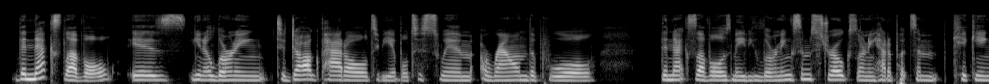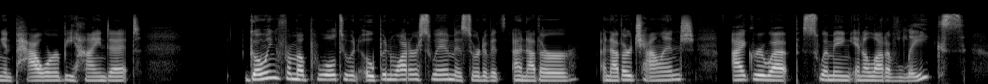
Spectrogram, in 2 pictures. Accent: Utah, United States; I grew up in Utah

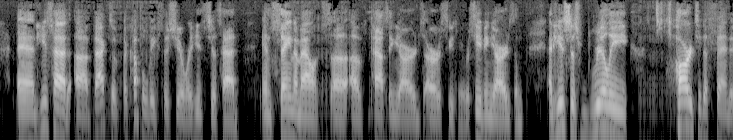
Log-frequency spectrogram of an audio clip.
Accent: Atlanta, Georgia, United States; as a kid growing up in Atlanta, I mean, I grew up in the 90s here in Atlanta

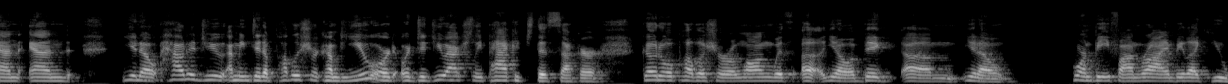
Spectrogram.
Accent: Long Island, New York, United States; also born or lived in Brooklyn Heights; I'm from Long Island originally

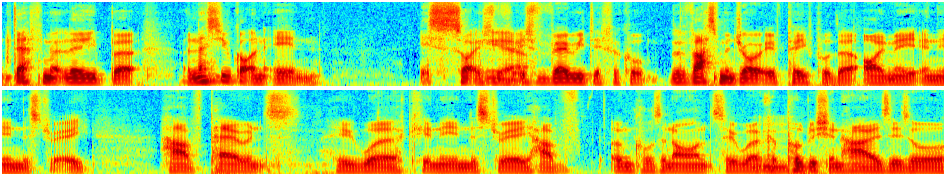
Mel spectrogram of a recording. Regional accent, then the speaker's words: Wolverhampton, West Midlands, United Kingdom; moved away as an adult; also born or lived in London; I'm from Wolverhampton, from Purton, and I went down to university in London.

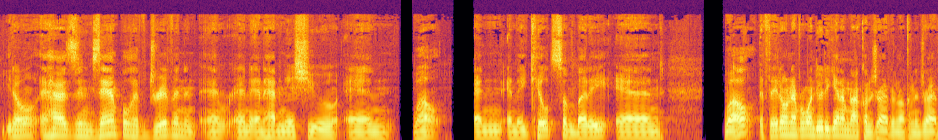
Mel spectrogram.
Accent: United States; I'm American.

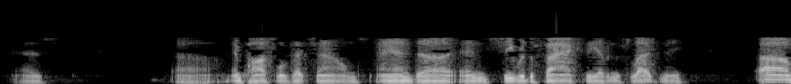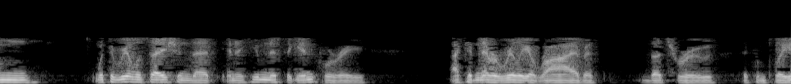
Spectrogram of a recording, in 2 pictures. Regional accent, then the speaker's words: Birmingham, Alabama, United States; Well, I'm born and raised in Birmingham, Alabama. Kind of a diverse background, not your typical Southern Deep South background.

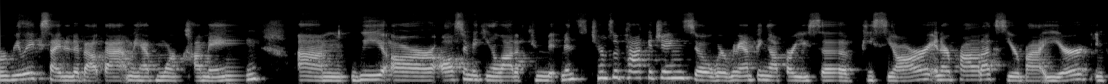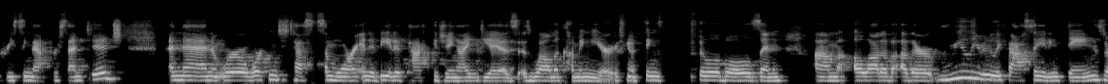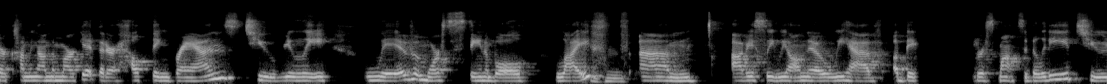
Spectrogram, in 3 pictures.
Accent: New York City, New York, United States; moved away; That's my hometown too

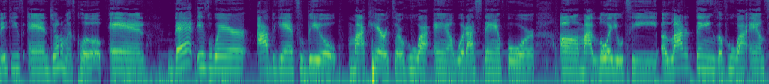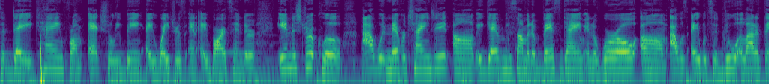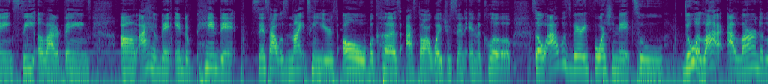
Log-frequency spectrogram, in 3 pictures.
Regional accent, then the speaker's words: Atlanta, Georgia, United States; also born or lived in Queens, New York; I moved to Atlanta when I was about 2 or 3 years old, I want to say. And I have been here ever since. I grew up off Northside Drive

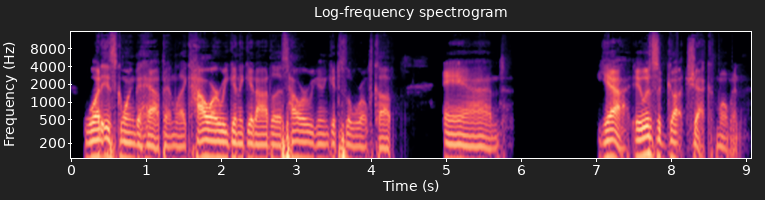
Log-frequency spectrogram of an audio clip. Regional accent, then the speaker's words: United States; as an American

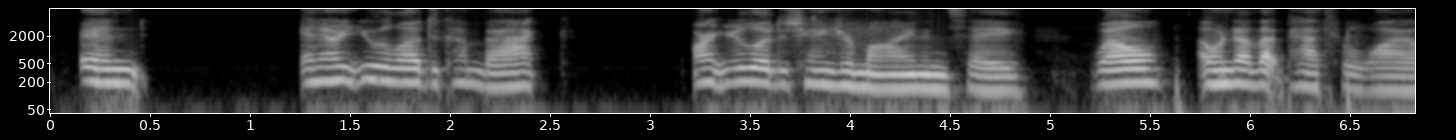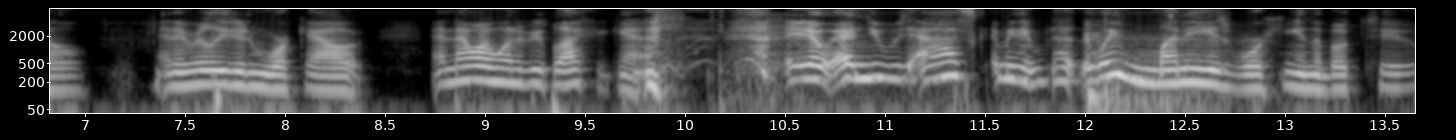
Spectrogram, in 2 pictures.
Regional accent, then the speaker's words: United States; I'm an American

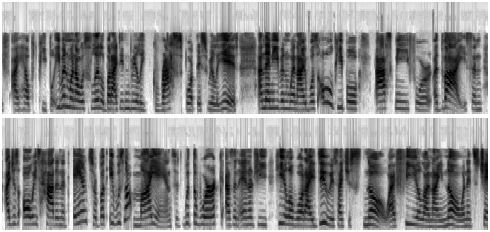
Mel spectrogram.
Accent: Switzerland; moved away as an adult; now in United States; I grew up in Switzerland, was born and grew up and raised in Switzerland.

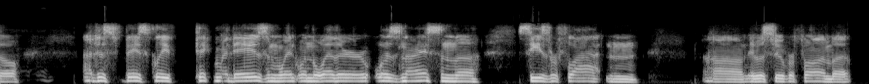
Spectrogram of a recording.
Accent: Huntington Beach, California, United States; moved away as an adult; now in San Luis Obispo, United States; I did grow up in Southern California. I grew up in Huntington Beach, went to Huntington Beach High.

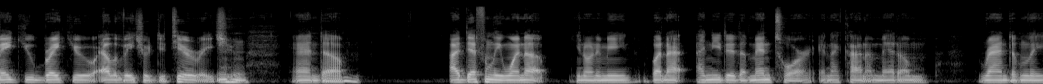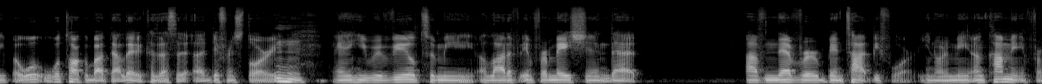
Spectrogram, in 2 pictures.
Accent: Oxnard, California, United States; accent: country twang; English is a second language; also born or lived in Pampanga, Philippines; I grew up here in Oxnard, but I was born in the Philippines.

